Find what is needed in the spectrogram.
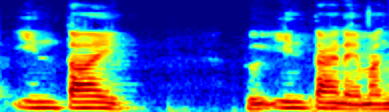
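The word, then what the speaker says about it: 引退: dẫn và chữ thoái từ này đọc là in tay từ in tay này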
